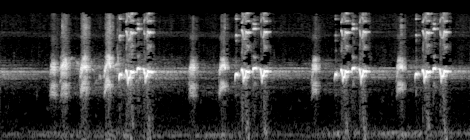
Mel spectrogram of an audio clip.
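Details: Sooty-headed bulbul calls for bird luring: short phrases of two or three bright, bubbly notes followed by a quick tinkling flourish. Each phrase repeats about once a second against a steady faint hum.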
